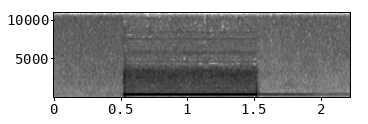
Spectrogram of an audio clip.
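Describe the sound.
A telephone ringback tone sounds on a call to the Naples mayor's office: one loud, steady, mid-pitched tone lasting about a second, then a faint hum at the same pitch that lingers.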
